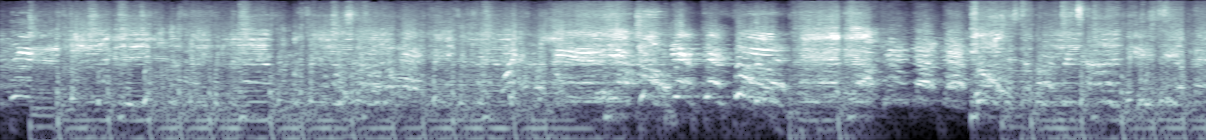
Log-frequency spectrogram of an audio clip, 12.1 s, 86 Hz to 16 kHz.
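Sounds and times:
hip-hop bass beat: 0:00.0 - 0:08.9, 0:09.6 - 0:12.0
rappers shouting into microphones: 0:00.0 - 0:12.0
crowd shouting along: 0:03.3 - 0:10.4.

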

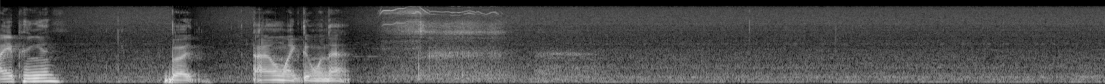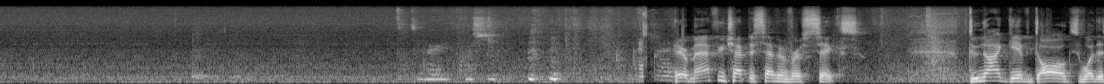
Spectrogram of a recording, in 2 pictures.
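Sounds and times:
room hiss: 0:00.0 - 0:22.0
high wavering sound: 0:03.4 - 0:05.3.

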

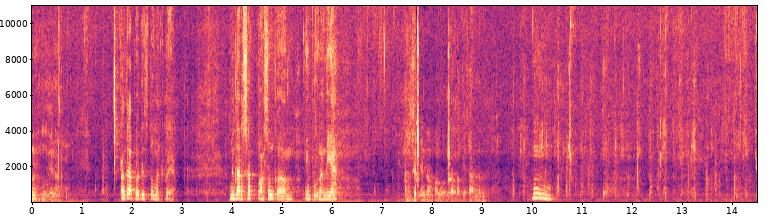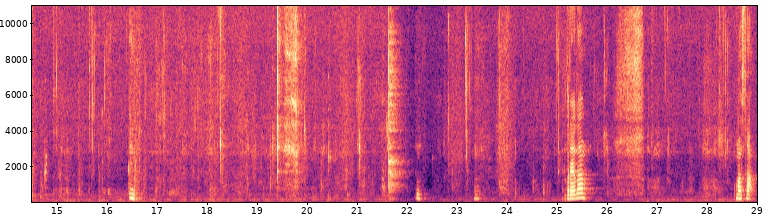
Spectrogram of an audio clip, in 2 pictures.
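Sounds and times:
chewing: 0:00.5 - 0:01.8, 0:06.0 - 0:21.6, 0:22.6 - 0:28.6.

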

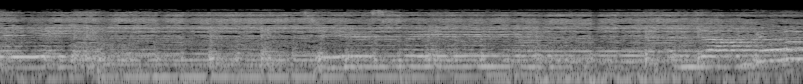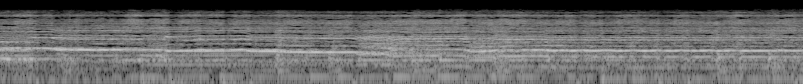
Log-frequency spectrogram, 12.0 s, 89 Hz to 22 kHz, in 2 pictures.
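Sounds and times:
electric guitars: 0:00.0 - 0:12.0.

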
